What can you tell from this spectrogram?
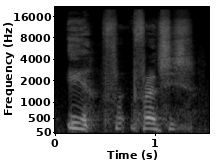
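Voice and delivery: soft, offhand stoner voice. Retold or imitated. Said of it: "he'd just go like".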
